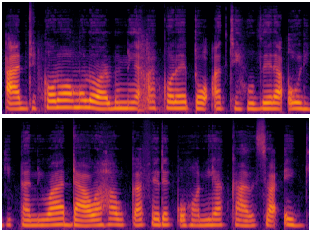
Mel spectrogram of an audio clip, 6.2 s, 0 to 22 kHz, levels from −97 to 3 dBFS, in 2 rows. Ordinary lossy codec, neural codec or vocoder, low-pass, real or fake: none; codec, 44.1 kHz, 1.7 kbps, Pupu-Codec; none; fake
